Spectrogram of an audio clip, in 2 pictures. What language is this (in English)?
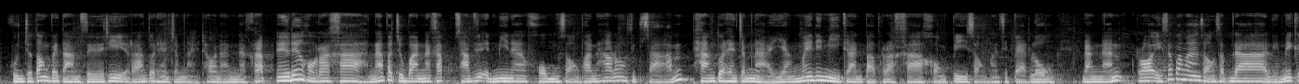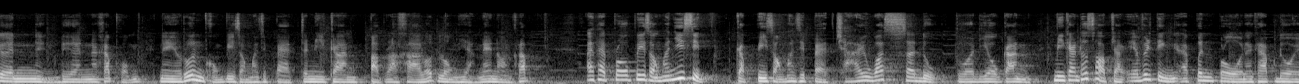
Thai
